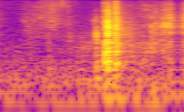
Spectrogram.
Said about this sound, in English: No, I'm going to shuffle more.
